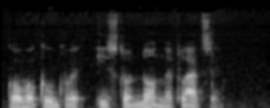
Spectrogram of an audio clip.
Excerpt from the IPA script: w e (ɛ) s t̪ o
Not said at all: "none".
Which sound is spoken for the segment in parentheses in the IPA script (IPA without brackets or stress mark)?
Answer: i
